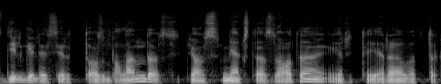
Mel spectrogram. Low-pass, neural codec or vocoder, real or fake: 14.4 kHz; autoencoder, 48 kHz, 128 numbers a frame, DAC-VAE, trained on Japanese speech; fake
